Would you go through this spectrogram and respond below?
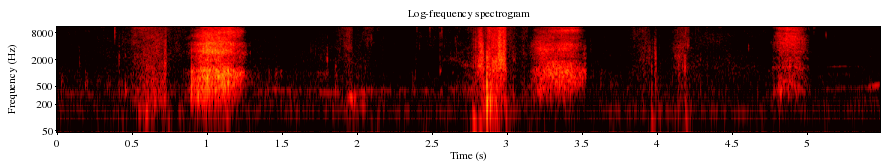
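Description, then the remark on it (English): Several short, breathy blasts of air through the nose as a person blows their nose, in quick bursts separated by brief pauses, with no talking. “Excuse me, I'm just going to blow my nose.”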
